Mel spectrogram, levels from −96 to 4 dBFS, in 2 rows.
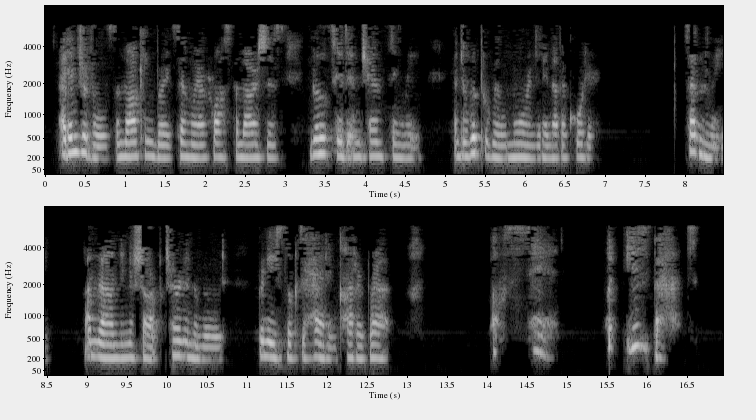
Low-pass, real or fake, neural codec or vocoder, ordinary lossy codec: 7.2 kHz; fake; codec, 44.1 kHz, 2.6 kbps, SNAC; MP3, 24 kbps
